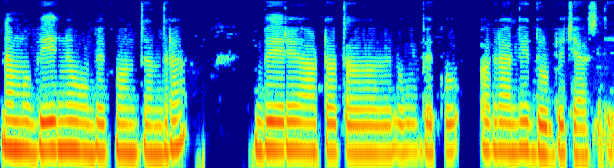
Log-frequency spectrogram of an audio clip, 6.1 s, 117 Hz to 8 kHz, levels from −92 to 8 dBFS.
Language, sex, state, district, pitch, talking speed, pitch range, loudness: Kannada, female, Karnataka, Chamarajanagar, 180 Hz, 115 wpm, 175-190 Hz, -18 LUFS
